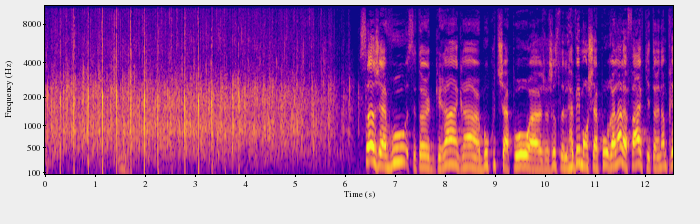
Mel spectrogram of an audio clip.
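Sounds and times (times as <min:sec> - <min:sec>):
group applauding: 0:00.0 - 0:06.5
speech: 0:06.4 - 0:12.5.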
